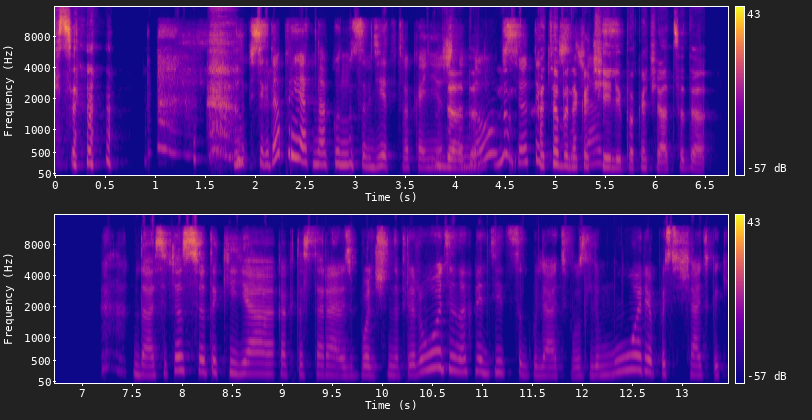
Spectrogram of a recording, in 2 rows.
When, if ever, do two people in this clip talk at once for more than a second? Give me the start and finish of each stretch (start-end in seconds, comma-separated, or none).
3.7-5.6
